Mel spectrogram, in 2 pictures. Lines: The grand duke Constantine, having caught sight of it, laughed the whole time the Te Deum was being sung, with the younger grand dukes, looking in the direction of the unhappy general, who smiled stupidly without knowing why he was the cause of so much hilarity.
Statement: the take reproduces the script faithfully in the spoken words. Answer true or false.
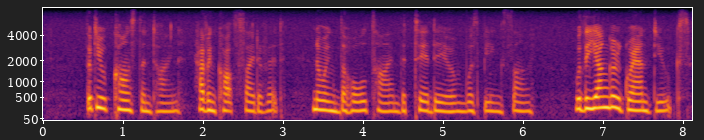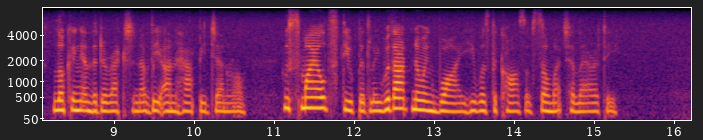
false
